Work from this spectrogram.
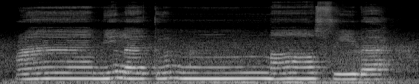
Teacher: A-nya ini mat tabi'i karena huruf A-nya berharokat fathah bertemu dengan alif, dibacanya panjang 2 harokat.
